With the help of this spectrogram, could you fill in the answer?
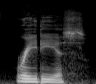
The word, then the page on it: radius: American English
